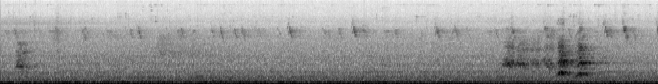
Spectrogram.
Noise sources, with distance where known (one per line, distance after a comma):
dog barking or whining, far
